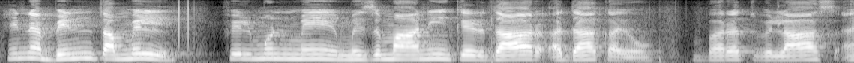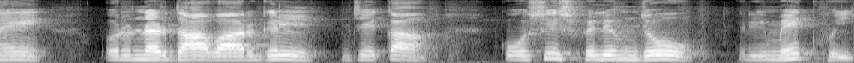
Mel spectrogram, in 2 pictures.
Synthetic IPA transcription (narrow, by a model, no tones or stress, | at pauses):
hɪnəbɪnt̪amɪl | fɪlmʊnɪ̆mẽmɪzmaːnikɪɾd̪aːɾɐd̪akɐjoː | bʱɐɾət̪ʋɪlaːsɛ̃ː | ʊɾnəɾd̪aːʋaːɾɡɪld͡ʑeːka | koːʃɪʃfɪlmd͡ʑoː | ɾiːmeːkɦuiː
